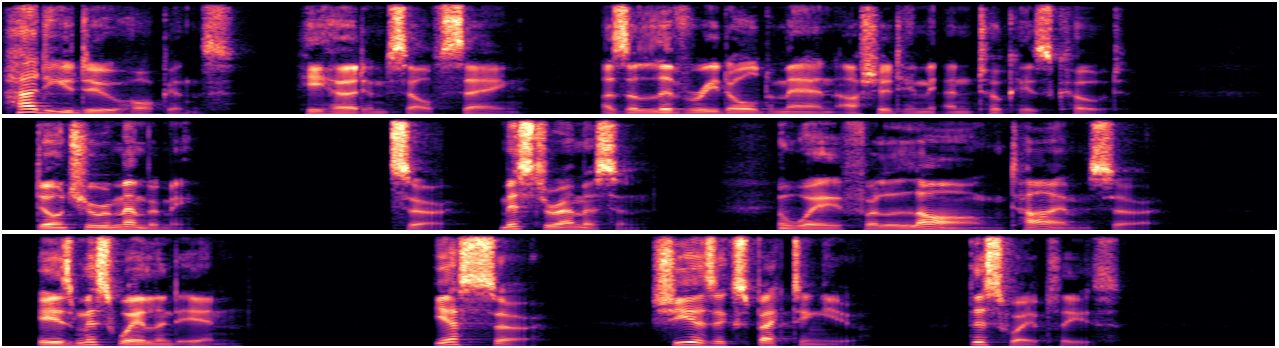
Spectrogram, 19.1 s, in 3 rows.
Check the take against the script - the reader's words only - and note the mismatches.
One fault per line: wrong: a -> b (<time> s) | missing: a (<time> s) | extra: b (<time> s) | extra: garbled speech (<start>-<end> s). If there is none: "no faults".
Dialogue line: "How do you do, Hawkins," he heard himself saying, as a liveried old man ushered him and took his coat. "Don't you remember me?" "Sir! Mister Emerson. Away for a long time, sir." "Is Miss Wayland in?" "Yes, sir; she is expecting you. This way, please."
no faults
